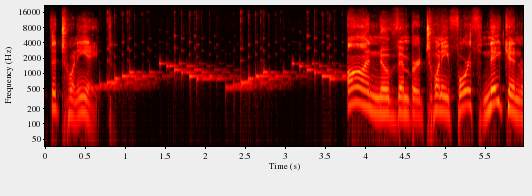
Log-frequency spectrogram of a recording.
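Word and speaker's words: Nacon: On November 24th, NATIAN rhymes with bacon, and they must have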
